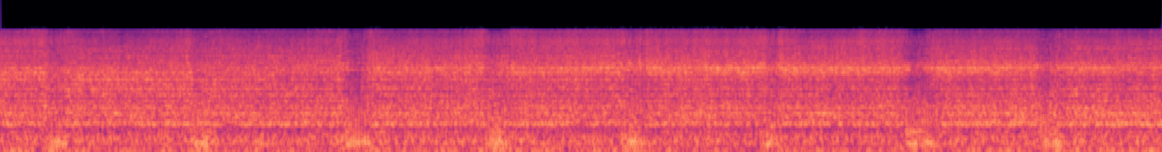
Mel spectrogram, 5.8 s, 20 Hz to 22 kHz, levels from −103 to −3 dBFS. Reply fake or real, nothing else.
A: fake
